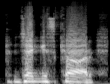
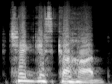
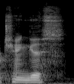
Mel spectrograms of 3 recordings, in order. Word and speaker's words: Genghis Khan: Apparently, the closest approximation to the actual real pronunciation of Genghis Khan is Chengiz Khan. Big Chengiz in the house. I feel like I've definitely heard that before, Chinggis.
